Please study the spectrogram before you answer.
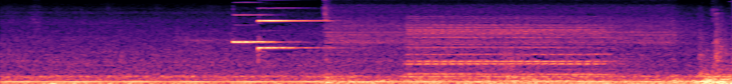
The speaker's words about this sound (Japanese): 番線日暮里行きドアが閉まります。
